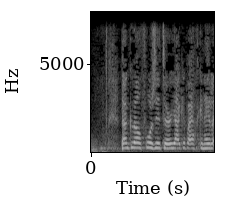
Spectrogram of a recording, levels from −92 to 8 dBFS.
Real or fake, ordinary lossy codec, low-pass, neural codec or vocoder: real; none; 7.2 kHz; none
